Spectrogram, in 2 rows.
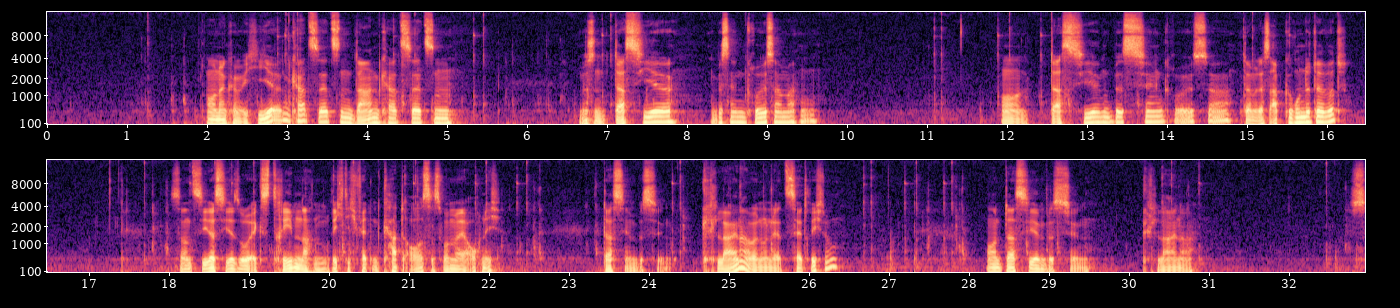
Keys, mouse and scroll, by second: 1.3-1.6 scroll up 1, 1.6 Tab, 2.6 ctrl+r, 3.6 ctrl+r, 5.4 right click, 7.0 alt+shift+right click, 9.0 s, 11.9 right click, 12.5 alt+shift+right click, 13.5 s, 15.2 Tab, 15.6-17.8 middle drag, 17.8 Tab, 18.3-19.8 middle drag, 19.8 ctrl+r, 20.8 ctrl+r, 21.9 right click, 22.4 alt+shift+right click, 23.3 s, 25.1 s, 27.2 right click, 27.7 alt+shift+right click, 28.6 s, 30.6 Tab, 30.9-32.9 middle drag.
